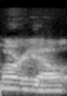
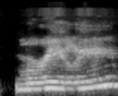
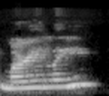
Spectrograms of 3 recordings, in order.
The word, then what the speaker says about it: Marilee: i'm mispronouncing your name is it marlee it's mari it's not marielle it's marie lee marilee i apologize remember when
